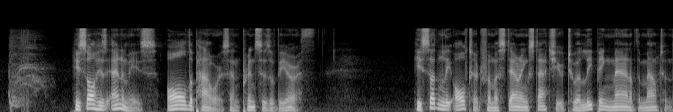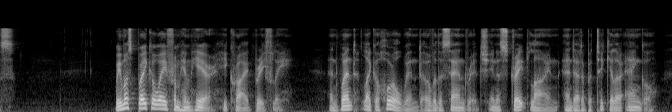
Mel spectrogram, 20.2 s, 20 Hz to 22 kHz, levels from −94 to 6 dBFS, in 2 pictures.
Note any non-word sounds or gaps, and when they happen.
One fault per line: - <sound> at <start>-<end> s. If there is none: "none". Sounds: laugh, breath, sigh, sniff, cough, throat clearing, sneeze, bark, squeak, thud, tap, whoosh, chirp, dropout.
- cough at 0.1-0.9 s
